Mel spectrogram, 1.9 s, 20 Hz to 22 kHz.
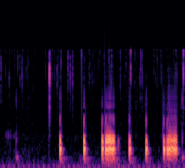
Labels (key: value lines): label: biophony, knock croak
recorder: SoundTrap 300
